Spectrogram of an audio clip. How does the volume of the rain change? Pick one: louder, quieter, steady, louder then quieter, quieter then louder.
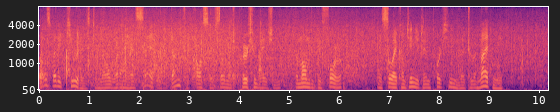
quieter.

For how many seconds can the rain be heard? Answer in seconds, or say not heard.
10 s.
